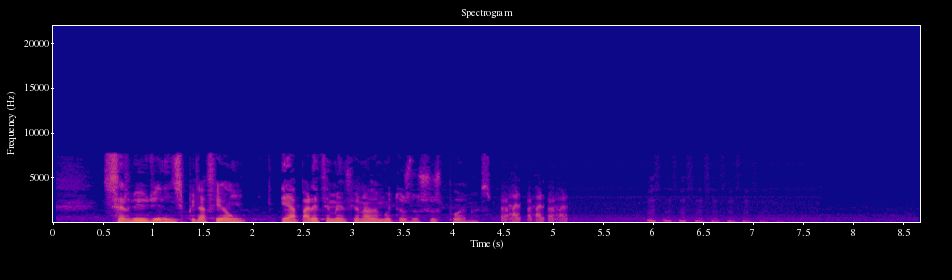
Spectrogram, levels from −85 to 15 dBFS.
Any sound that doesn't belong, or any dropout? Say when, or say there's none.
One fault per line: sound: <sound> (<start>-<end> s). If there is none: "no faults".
sound: laugh (4.5-5.2 s)
sound: laugh (5.9-7.5 s)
